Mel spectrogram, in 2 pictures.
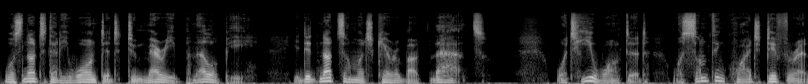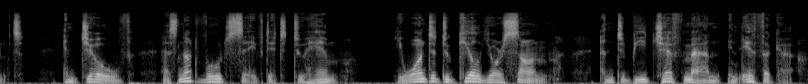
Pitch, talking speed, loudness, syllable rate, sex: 105 Hz, 165 wpm, -23 LUFS, 4.7 syllables/s, male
